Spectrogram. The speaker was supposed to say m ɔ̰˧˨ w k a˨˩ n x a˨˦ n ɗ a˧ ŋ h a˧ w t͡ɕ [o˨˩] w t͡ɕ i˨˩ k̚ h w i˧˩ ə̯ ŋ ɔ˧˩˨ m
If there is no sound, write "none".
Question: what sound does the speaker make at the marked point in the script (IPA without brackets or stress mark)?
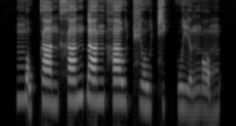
o˨˩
